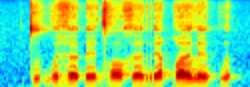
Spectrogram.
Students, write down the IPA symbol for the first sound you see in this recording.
tʷ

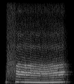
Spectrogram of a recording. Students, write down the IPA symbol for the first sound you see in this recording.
f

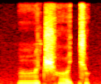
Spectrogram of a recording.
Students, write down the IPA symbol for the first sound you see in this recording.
ɑ̃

